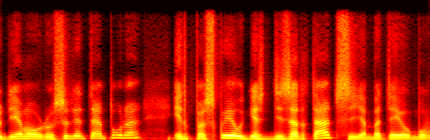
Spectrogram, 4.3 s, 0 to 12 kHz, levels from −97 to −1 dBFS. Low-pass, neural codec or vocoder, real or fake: 10.8 kHz; codec, 24 kHz, 0.9 kbps, WavTokenizer, large speech release; fake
